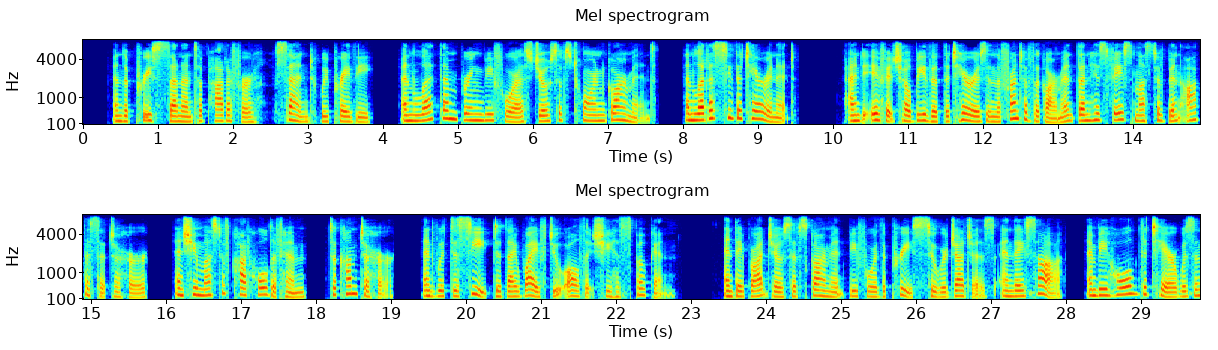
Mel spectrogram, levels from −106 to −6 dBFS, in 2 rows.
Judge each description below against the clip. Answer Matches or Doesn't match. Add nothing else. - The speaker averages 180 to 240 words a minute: Matches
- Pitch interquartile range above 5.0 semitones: Doesn't match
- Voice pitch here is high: Matches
